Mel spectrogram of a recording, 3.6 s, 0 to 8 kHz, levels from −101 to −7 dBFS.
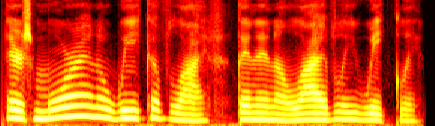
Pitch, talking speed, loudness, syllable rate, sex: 175 Hz, 200 wpm, -16 LUFS, 4.7 syllables/s, female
